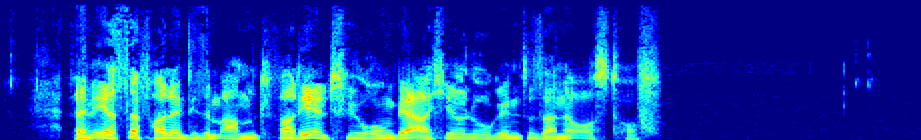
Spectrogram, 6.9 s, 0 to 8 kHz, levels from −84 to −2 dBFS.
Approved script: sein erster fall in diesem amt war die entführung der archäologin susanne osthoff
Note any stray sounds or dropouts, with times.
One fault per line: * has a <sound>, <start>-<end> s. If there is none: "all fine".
all fine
